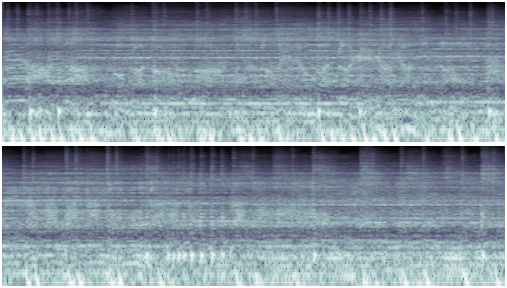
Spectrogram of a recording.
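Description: Deathcore band playing live: heavily distorted guitars and bass over fast, dense drumming, with harsh screamed vocals.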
